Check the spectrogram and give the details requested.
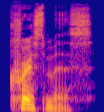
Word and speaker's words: Christmas: Also, when the T is in between two consonants, except for the letter R. All right. So, for example, Christmas. The T is in between two consonants S and M.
